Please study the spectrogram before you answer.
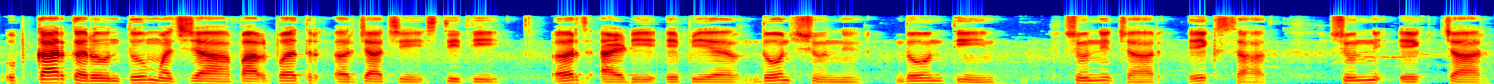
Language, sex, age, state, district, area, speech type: Goan Konkani, male, 30-45, Goa, Murmgao, rural, read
